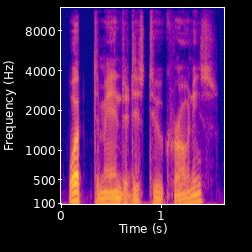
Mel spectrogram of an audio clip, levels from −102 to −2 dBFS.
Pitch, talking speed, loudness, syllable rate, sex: 95 Hz, 185 wpm, -24 LUFS, 6.3 syllables/s, male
